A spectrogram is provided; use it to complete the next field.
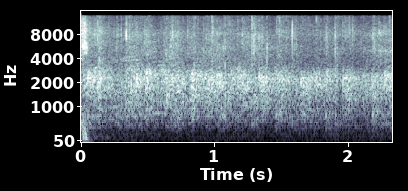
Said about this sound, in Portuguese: Cadê o glória a Deus, gente? Cadê o aplauso?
